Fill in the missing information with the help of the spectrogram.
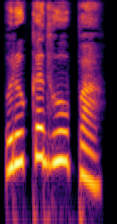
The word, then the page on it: ವೃಕಧೂಪ: vřka dhūpa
